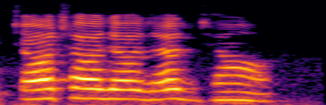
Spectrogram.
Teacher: जो च वर्ग होता है वो हमारा स्पर्श संघर्षी होता है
